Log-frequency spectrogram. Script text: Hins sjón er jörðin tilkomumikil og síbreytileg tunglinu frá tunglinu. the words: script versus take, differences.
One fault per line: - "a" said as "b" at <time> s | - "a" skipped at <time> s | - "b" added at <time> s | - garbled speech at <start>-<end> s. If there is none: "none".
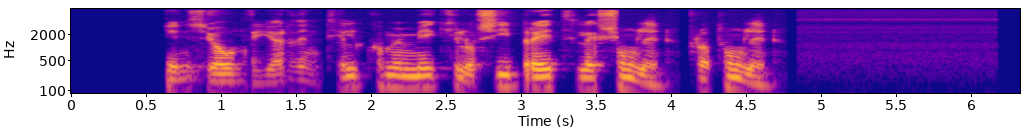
none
